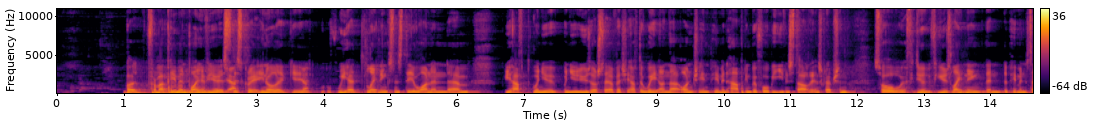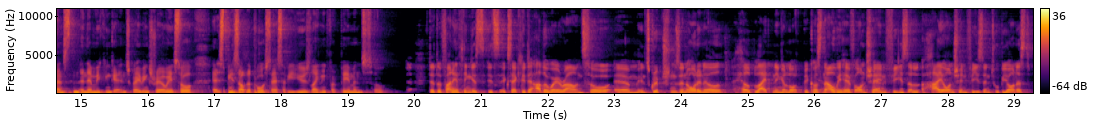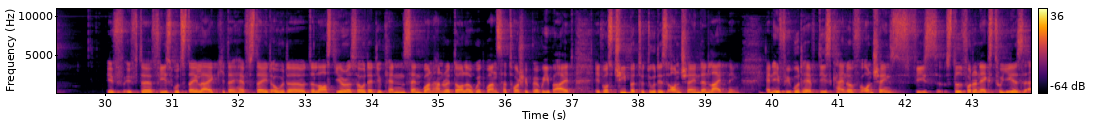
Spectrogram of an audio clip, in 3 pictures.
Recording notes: Recorded Live in Miami Beach at the Ordinals 2023 Conference.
